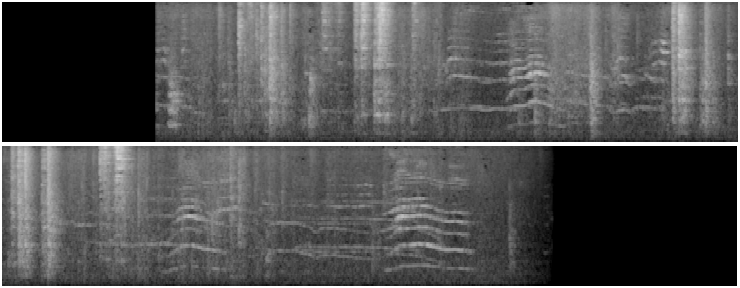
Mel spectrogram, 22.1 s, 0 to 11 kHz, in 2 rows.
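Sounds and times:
kittens mewing: 2.3s - 3.1s, 6.2s - 10.4s, 11.3s - 18.2s.

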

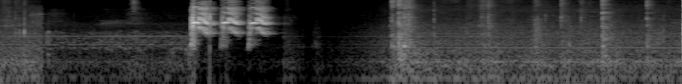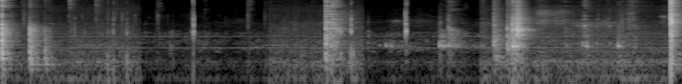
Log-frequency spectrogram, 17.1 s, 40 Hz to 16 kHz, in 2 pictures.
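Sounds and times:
parakeet squawking: 2.4s - 3.6s.

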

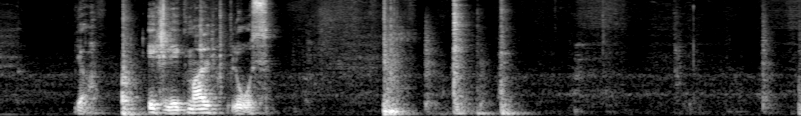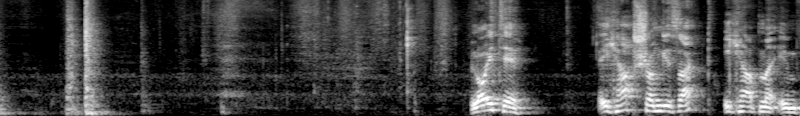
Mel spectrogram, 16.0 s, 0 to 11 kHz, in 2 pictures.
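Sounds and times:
computer case knocks and clunks: 3.8s - 5.3s.

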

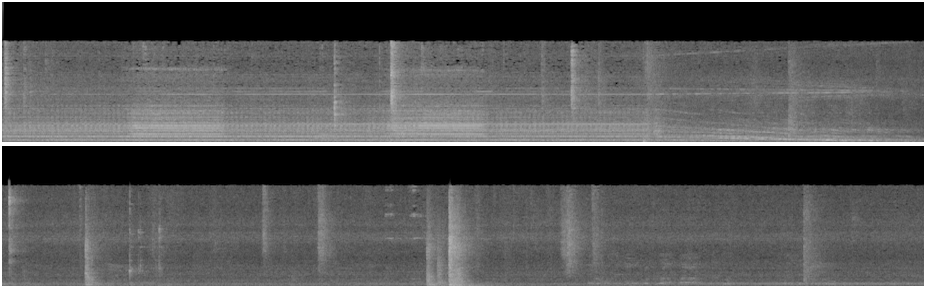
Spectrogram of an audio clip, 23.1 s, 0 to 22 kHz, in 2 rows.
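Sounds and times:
lathe whining and coasting down: 0.0s - 11.8s.

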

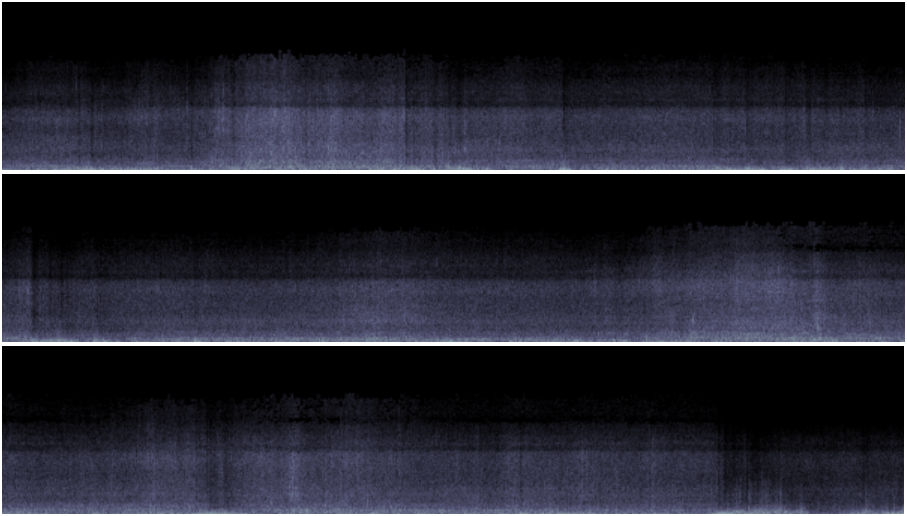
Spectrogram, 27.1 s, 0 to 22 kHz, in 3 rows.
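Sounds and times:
surf breaking: 0.0s - 27.0s
wind blowing on microphone: 0.0s - 27.0s.

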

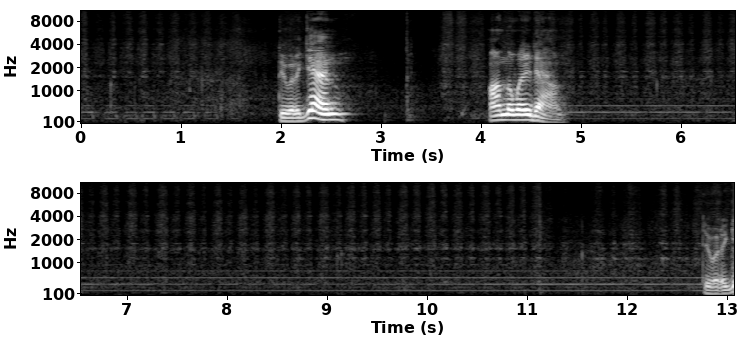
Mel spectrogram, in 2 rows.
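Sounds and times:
paper towel rubbing on screw: 0.0s - 1.9s, 3.5s - 13.0s.

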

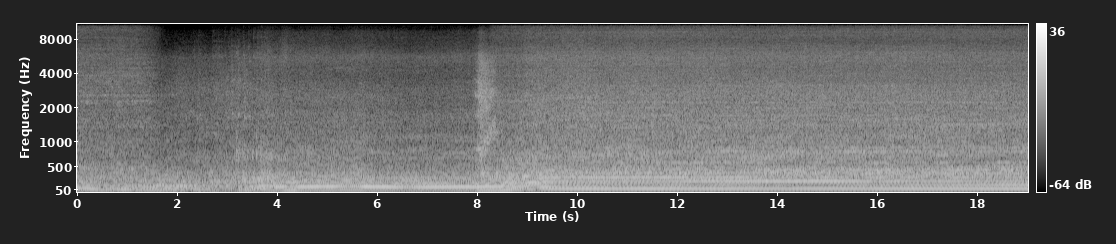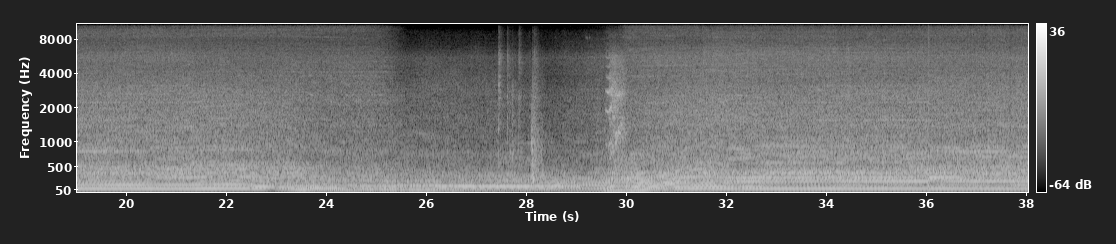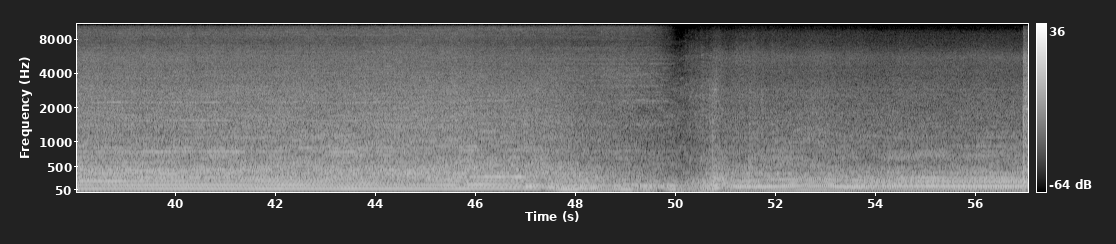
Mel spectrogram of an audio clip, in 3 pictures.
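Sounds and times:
sawmill engine running: 30.2s - 50.0s.

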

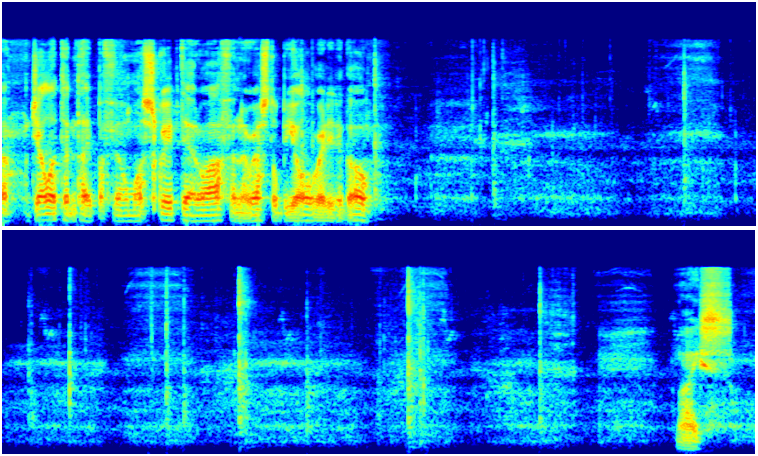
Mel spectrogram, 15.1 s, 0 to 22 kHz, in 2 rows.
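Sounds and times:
metal spoon scraping a pot: 12.4s - 13.4s.

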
